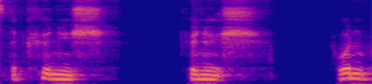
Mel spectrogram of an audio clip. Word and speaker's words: König: So notice the G at the end. G. So it should be pronounced König. König. Right? So apparently in certain regions down here, it's called a König. So it's actually more like a K sound.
